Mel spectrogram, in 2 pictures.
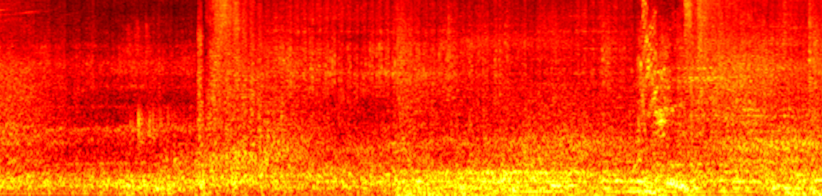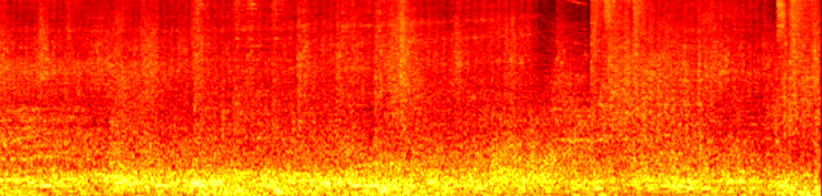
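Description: An energy beam weapon in a video game fires with a crackling hum.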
